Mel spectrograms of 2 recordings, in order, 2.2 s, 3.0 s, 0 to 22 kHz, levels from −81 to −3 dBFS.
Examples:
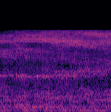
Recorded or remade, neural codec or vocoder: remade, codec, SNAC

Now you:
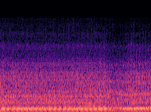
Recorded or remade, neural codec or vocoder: recorded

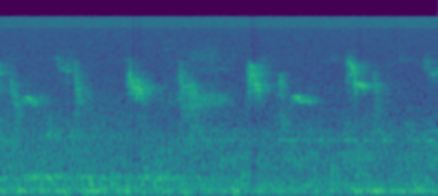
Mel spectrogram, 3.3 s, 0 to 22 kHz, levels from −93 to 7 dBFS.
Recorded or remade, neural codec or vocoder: recorded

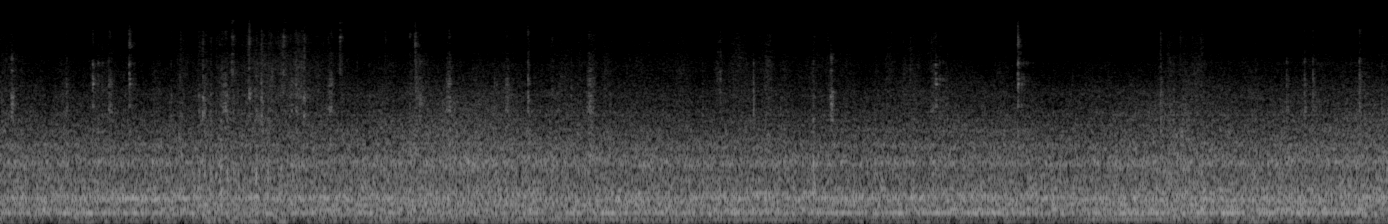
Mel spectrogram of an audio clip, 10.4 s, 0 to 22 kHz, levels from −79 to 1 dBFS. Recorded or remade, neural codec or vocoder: recorded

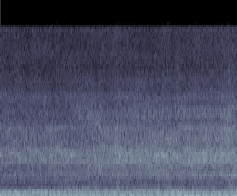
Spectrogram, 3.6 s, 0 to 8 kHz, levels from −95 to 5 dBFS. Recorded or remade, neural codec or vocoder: remade, autoencoder, DAC-VAE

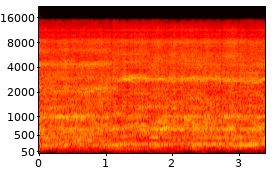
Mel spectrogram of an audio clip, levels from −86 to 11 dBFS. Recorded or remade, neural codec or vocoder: remade, codec, SNAC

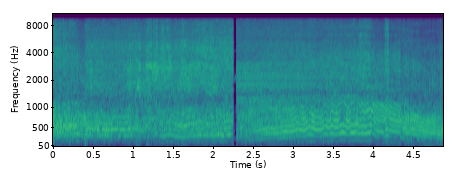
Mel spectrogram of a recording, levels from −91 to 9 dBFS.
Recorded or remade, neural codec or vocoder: recorded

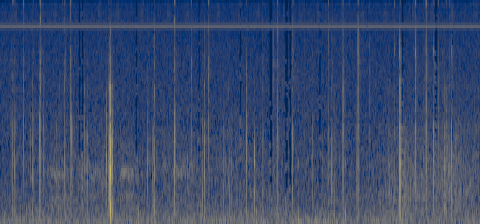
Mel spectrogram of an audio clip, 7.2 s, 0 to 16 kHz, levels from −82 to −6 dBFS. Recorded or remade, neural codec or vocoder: recorded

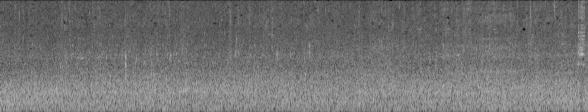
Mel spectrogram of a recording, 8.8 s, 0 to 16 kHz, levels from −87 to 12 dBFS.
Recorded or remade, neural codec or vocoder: recorded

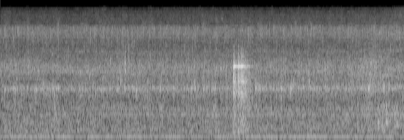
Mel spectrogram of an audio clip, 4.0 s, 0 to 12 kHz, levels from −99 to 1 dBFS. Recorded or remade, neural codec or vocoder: recorded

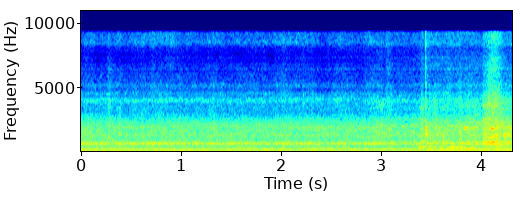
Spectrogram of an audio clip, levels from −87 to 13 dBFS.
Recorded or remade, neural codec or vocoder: remade, autoencoder, DAC-VAE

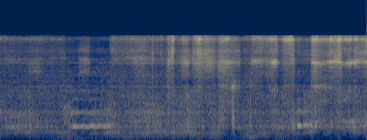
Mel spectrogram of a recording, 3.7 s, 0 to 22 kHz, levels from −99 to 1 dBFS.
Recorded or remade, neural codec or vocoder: remade, codec, SNAC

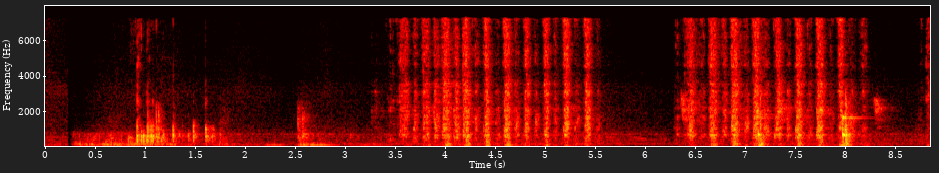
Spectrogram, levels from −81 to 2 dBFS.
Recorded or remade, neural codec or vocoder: recorded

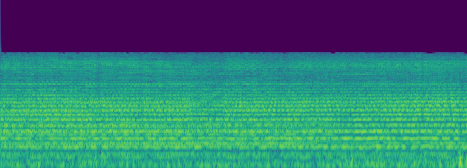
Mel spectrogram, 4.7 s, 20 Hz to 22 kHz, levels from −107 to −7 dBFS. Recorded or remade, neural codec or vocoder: remade, vocoder, BigVGAN v2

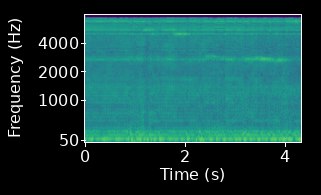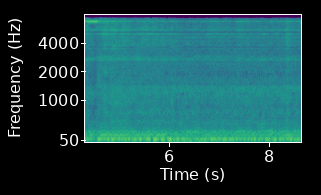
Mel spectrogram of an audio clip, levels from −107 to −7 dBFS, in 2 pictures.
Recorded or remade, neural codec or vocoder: remade, vocoder, Vocos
